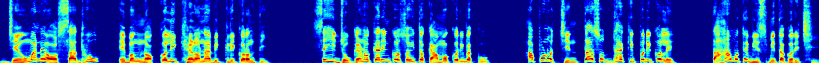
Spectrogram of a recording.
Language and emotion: Odia, disgusted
